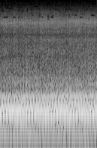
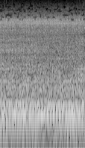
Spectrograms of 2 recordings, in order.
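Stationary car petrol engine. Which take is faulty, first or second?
first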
